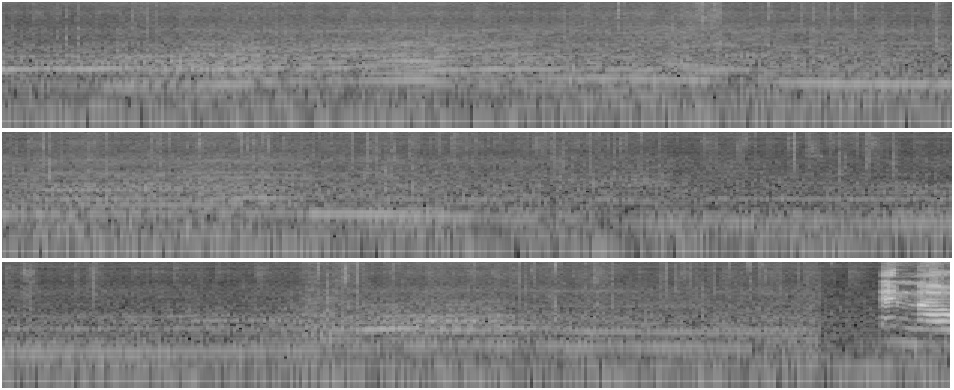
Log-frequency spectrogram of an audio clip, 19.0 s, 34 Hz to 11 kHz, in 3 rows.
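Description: A BMW Z3 M Coupé engine drones and hums inside the cabin while driving, rising and falling in pitch as it accelerates and shifts, with someone talking over it.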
